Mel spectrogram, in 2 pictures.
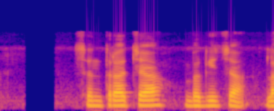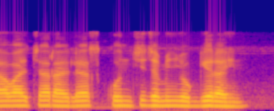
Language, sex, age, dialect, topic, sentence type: Marathi, male, 18-24, Varhadi, agriculture, question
